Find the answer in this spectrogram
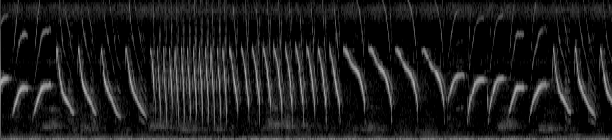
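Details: Lively canary in full rolling song, a recording used as a master for tutoring birds. Looping whistled slurs lead into a rapid, rattling buzzy roll, followed by long repeated downsweeping notes and more swooping whistles.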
